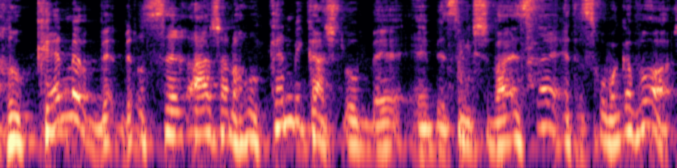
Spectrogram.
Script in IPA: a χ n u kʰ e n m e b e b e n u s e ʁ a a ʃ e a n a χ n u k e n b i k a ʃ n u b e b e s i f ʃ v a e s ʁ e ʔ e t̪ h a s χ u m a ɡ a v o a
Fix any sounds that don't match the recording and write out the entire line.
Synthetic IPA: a χ n u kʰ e n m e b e b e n o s e ʁ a a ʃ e a n a χ n u k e n b i k a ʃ n u b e b e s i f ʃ v a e s ʁ e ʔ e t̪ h a s χ u m a ɡ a v o a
